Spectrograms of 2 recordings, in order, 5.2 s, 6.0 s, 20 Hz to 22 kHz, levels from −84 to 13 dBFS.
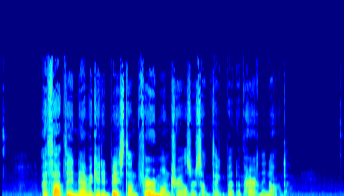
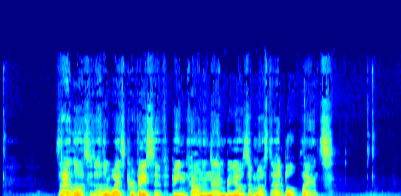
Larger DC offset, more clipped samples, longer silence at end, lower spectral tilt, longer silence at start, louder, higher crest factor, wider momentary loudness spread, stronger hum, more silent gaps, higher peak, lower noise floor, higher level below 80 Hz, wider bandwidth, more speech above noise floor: neither; neither; first, 0.85 s vs 0.4 s; about the same, -6 dB/octave vs -5.5 dB/octave; second, 0.6 s vs 0.85 s; second, -25 LUFS vs -22 LUFS; about the same, 22 dB vs 18 dB; first, 15 LU vs 8 LU; neither; neither; about the same, -4 dBFS vs -4 dBFS; about the same, -58 dBFS vs -56 dBFS; first, -50 dBFS vs -58 dBFS; about the same, 15.5 kHz vs 16 kHz; about the same, 33 dB vs 35 dB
